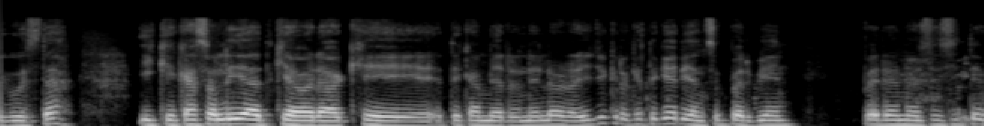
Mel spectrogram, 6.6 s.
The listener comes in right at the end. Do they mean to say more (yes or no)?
no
